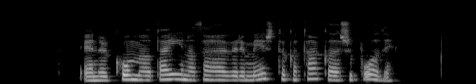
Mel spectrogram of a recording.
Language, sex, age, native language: Icelandic, female, 40-49, Icelandic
